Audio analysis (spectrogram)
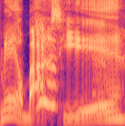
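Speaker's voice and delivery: swooping, pitch-swinging gangster voice with here drawn out. Retelling a scene, the speaker plays Mailbox arriving with mail: Mailbox's marionette-gangster voice. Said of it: "I sound like a marionette with a Tommy gun".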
